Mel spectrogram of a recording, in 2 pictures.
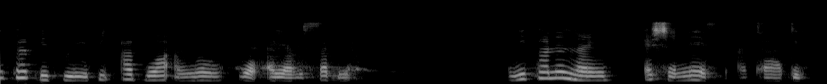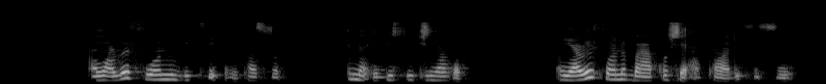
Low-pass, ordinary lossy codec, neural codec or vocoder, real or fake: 7.2 kHz; AAC, 48 kbps; codec, 16 kHz in and 24 kHz out, 1.1 kbps, FireRedTTS-2 codec; fake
